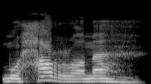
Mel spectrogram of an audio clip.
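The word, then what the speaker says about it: محرمة: Donc quand on s'arrête, on ne prononce pas les voyelles courtes. Et si c'est un tamarbota, le T du féminin, on enlève également les deux points. Ce qui fait un petit H.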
